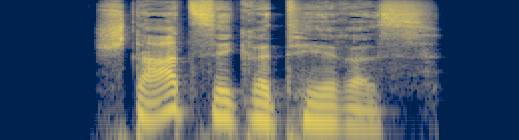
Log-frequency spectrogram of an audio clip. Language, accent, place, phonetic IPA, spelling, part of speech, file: German, Germany, Berlin, [ˈʃtaːt͡szekʁeˌtɛːʁəs], Staatssekretäres, noun, De-Staatssekretäres.ogg
- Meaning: genitive singular of Staatssekretär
